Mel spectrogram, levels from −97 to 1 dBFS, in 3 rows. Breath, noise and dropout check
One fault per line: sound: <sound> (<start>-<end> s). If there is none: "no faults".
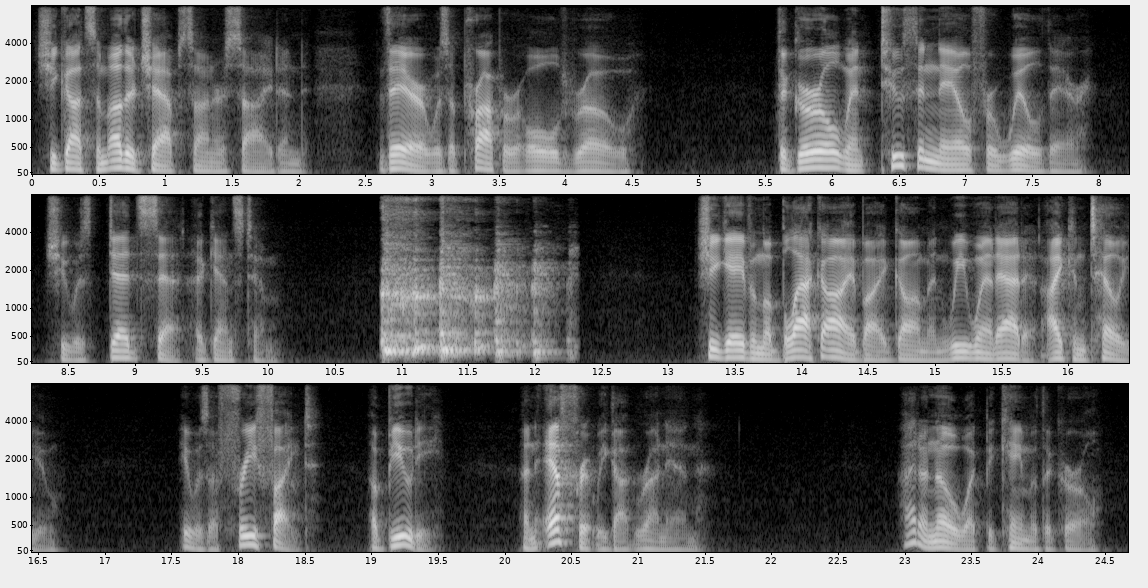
sound: cough (10.8-12.3 s)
